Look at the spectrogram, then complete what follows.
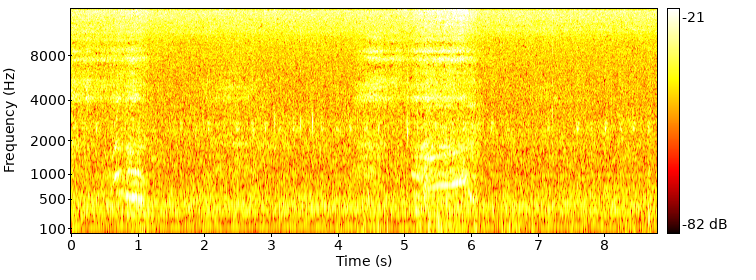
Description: Potato snoring like an elephant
